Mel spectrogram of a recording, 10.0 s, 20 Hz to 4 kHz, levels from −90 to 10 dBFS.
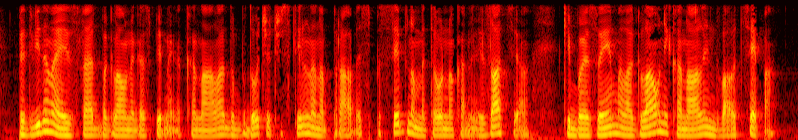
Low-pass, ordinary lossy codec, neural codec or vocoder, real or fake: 3.6 kHz; AAC, 32 kbps; none; real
